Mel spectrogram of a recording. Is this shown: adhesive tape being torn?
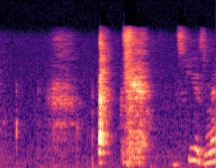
no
